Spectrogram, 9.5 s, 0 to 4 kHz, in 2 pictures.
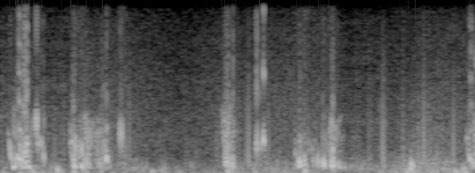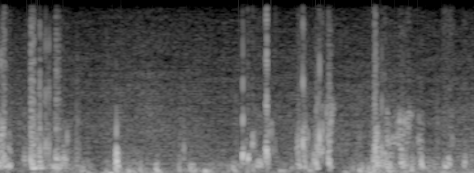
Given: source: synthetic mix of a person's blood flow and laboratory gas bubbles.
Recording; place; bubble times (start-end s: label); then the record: Doppler ultrasound of blood flow; subclavian vein
0.07-0.46 s: bubbles
0.68-1.13 s: bubbles
1.17-1.26 s: bubbles
2.20-2.37 s: bubbles
2.54-2.67 s: bubbles
2.92-3.46 s: bubbles
4.65-4.87 s: bubbles
4.97-5.45 s: bubbles
7.14-7.51 s: bubbles
7.70-8.11 s: bubbles
8.46-9.00 s: bubbles
9.16-9.29 s: bubbles
9.37-9.42 s: bubbles
From the record:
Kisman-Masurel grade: 232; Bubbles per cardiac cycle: several, 3 to 8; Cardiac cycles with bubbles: 50 to 99%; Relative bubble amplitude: moderate (0.250 to 0.450); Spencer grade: 3 (all of the cardiac periods contain showers or single bubble signals, but not dominating or overriding the cardiac motion signals); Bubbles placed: anywhere in the cardiac cycle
